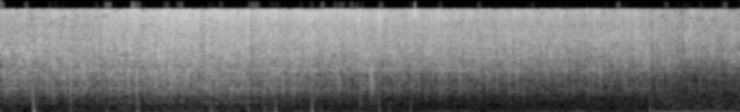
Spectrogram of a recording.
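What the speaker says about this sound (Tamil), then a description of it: "வெங்காயம் இந்த அளவுக்கு வதங்கினது போதுங்க" Small onions sautéing in oil with dried chilli and curry leaves for sambar, a dense continuous crackling sizzle with scattered sharp pops, loud and close, no voices.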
